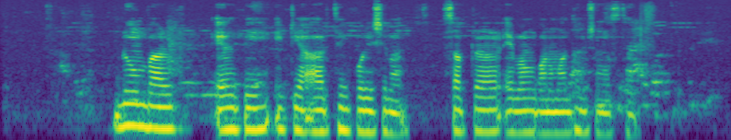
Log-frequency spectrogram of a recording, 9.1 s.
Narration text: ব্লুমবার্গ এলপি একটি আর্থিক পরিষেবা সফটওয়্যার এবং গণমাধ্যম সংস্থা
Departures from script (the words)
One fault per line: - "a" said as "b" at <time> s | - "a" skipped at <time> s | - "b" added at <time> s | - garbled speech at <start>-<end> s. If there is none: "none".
none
